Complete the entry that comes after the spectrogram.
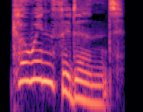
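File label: "coincident", British English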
